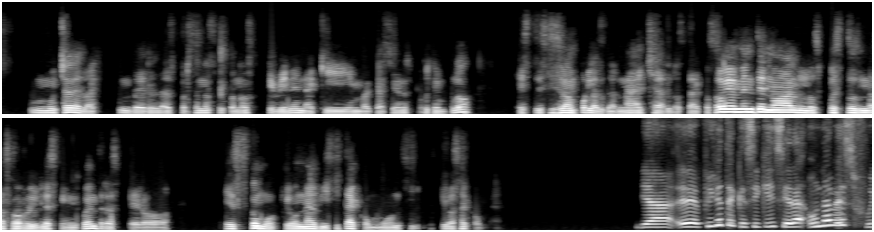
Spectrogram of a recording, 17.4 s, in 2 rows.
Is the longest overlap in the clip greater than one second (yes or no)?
no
